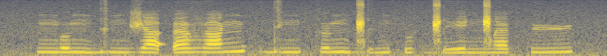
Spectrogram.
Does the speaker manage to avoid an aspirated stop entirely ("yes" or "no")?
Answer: yes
